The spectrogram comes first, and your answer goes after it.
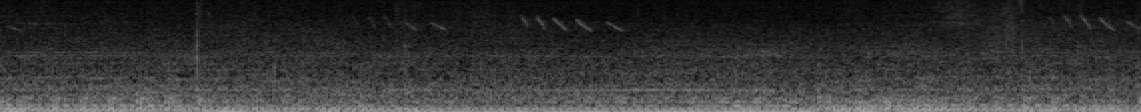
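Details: After replacing a worn squeaky V-belt with a new HKS belt and tensioning it; even low engine rumble at idle, birds chirping outside, no belt squeal or chirp; belt drive runs quietly.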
